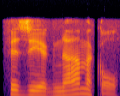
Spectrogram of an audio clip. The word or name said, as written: physiognomical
